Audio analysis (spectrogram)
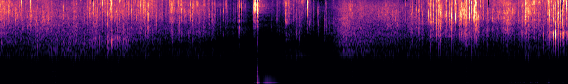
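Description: Bare hands covered in white starch scoop, squeeze, crush and rub a large pile of small, dry, brittle amber soap flakes on a flat surface. A dense, bright crinkling and crunching plays almost continuously, with a brief quieter dip and a sharp crack near the middle.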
